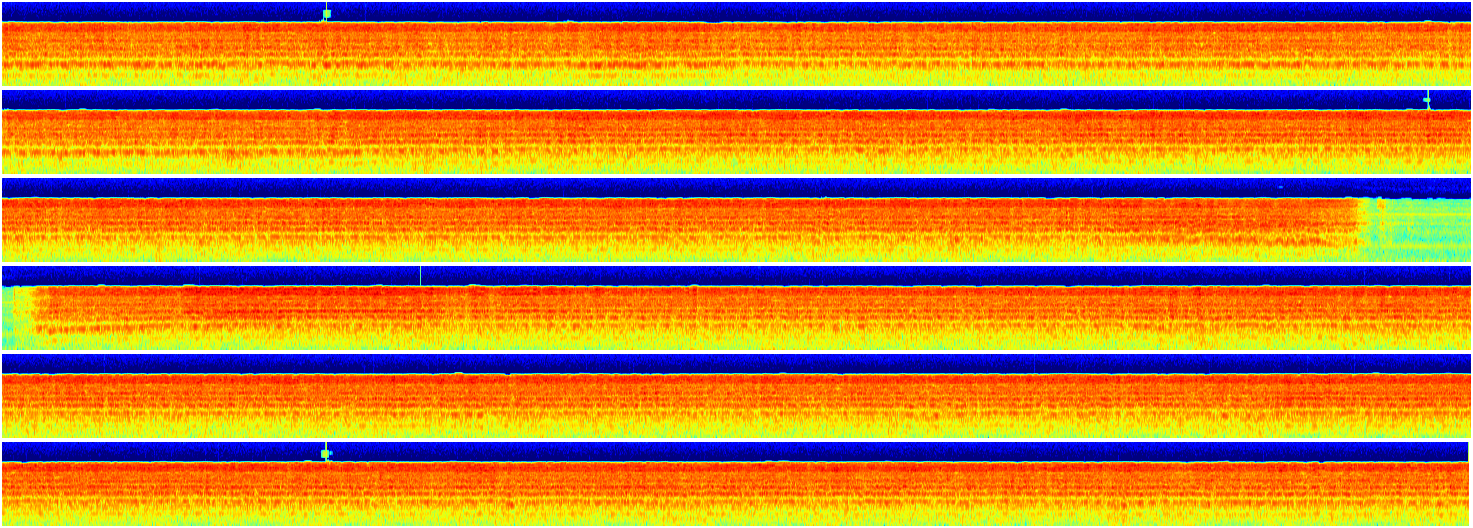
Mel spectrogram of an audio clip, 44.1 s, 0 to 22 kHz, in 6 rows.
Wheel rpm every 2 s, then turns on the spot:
140, 140, 140, 140, 150, 160, 160, 160, 160, 160, 90, 130, 160, 160, 160, 160, 160, 160, 170, 160, 160, 160.
none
